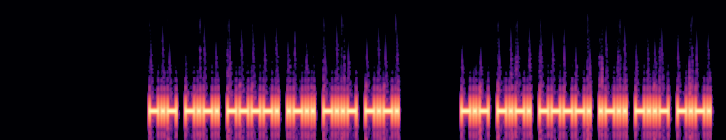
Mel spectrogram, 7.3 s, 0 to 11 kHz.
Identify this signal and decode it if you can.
Morse code, heard as a keyed tone, about 40 wpm, 700 Hz. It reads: KC9LXC KC9LXC
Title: USA Call Signs - 6 Characters - Repeated 2x - 40wpm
